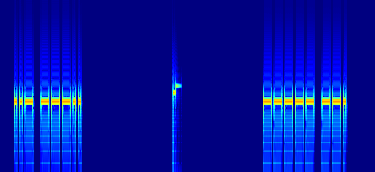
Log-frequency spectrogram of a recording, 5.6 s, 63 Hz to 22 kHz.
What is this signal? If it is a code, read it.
Morse code, heard as a keyed tone, about 30 wpm, 700 Hz. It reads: U8 0G
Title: Single-Letter Single-Number 30wpm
